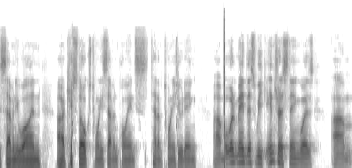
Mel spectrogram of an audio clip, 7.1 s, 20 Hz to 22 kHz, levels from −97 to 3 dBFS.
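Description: At 1.43 to 1.47 s and again at 3.52 to 3.57 s, the speech skips forward with a brief glitch. The likely cause is a broken MP3 bit reservoir, where 26.1 ms frames lost their borrowed data. From 4.47 to 4.51 s, a wireless microphone squelch dropout mutes the signal for about 27 ms. The speech then returns on "what made this week".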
